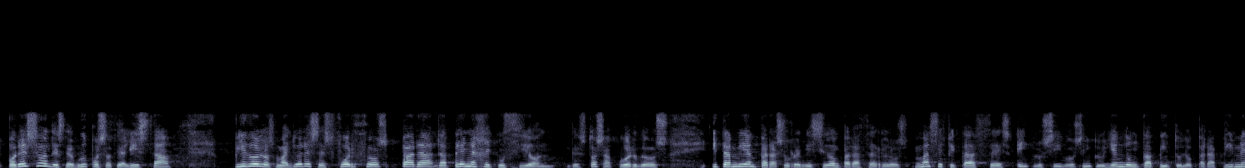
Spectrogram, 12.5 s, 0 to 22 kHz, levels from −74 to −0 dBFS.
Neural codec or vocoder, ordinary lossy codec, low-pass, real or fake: codec, 16 kHz, 4 kbps, FreqCodec, smaller model; none; 7.2 kHz; fake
